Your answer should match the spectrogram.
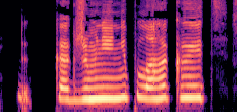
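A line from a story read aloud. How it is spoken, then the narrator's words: Howling through tears. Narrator (Russian): сквозь слезы вою я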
